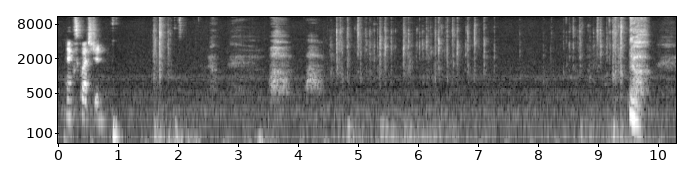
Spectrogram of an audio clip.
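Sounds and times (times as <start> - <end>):
speech: 0.2 - 0.9
rapid computer keyboard typing: 1.6 - 2.1, 4.5 - 9.6.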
